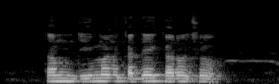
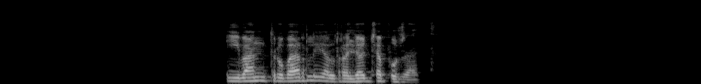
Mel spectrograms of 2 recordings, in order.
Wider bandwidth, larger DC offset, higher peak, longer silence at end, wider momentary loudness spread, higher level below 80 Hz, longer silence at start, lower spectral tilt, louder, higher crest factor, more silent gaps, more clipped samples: first, 10 kHz vs 7.8 kHz; neither; about the same, -8 dBFS vs -8 dBFS; second, 0.55 s vs 2.85 s; second, 7 LU vs 12 LU; first, -60 dBFS vs -70 dBFS; second, 0.45 s vs 2.25 s; first, -8.5 dB/octave vs -6.5 dB/octave; first, -22 LUFS vs -26 LUFS; second, 16 dB vs 22 dB; neither; neither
